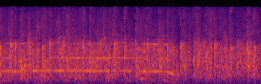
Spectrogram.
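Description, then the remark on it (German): Steady, dense audience applause fills the whole clip, a continuous loud wash of clapping hands with a faint thin tone gliding briefly underneath. “Publikum, Applaus, Bühne, Lampen.”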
